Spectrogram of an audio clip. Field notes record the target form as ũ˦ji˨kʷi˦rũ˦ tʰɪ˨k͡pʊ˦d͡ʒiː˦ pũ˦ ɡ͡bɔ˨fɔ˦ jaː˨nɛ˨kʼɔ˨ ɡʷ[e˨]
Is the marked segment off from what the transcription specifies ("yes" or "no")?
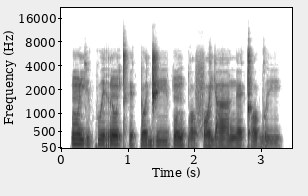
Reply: yes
